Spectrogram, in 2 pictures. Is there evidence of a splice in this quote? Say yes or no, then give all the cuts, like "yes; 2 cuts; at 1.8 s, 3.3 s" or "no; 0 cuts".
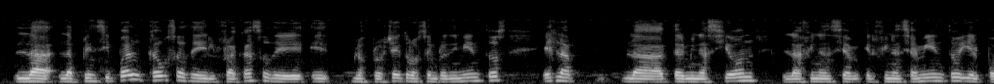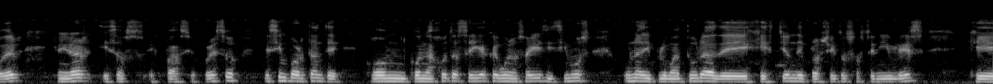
no; 0 cuts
